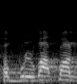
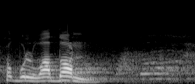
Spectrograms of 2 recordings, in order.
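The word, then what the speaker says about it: حب الوطن: Jadi hubbul wathon minal. Kalau Pak Sastro sempat ngajarin sama saya, Pak Dekan. Salah bacanya thnya diganti dod. Jadi bukan hubbul wathon, tapi hubbul wadon.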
